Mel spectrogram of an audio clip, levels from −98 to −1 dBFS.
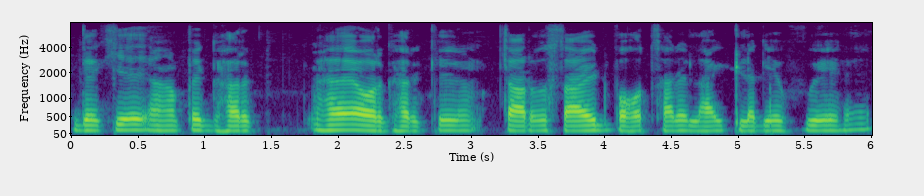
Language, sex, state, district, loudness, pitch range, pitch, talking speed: Hindi, male, Bihar, East Champaran, -22 LUFS, 130-140 Hz, 135 Hz, 160 wpm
